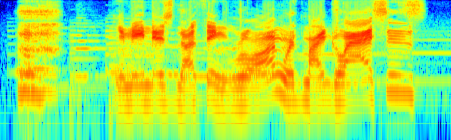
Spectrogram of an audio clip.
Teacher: この前置詞▁with▁の発音はここでは▁th▁の音がほとんど聞こえてません。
